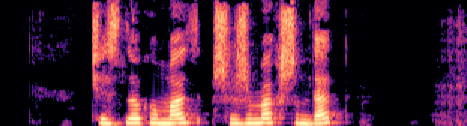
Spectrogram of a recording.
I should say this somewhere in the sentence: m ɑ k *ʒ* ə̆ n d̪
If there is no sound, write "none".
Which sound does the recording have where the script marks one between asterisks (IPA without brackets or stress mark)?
ʃ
